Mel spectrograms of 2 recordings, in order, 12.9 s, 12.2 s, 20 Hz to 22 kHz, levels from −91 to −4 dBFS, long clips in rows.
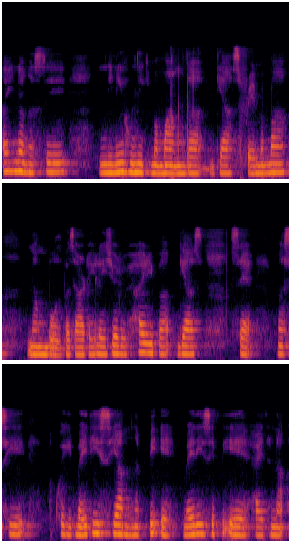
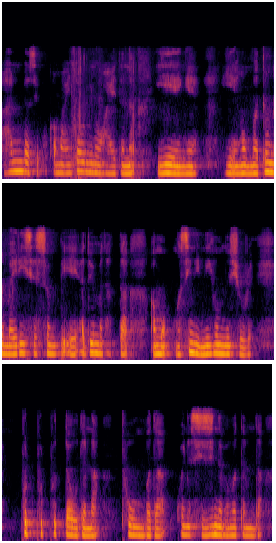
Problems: background sounds at intervals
